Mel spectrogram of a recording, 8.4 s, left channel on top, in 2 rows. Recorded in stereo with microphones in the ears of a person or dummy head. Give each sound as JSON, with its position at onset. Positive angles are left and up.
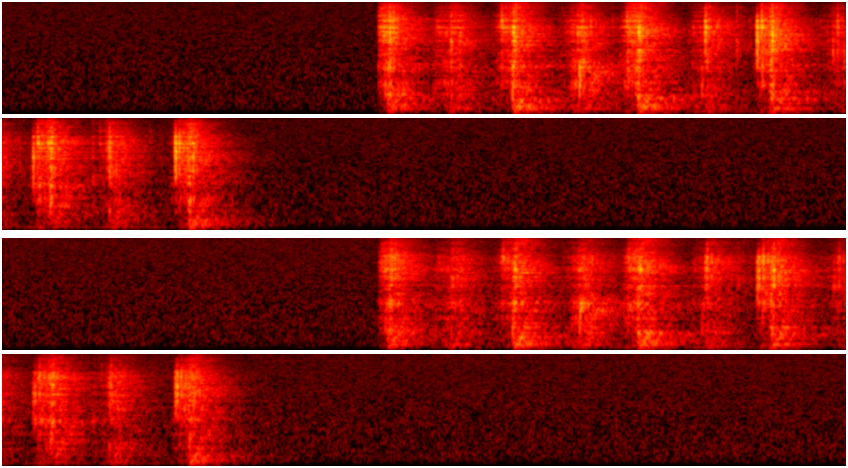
{"t": 1.9, "sound": "crumpling", "side_deg": 45, "distance_m": 4.0}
